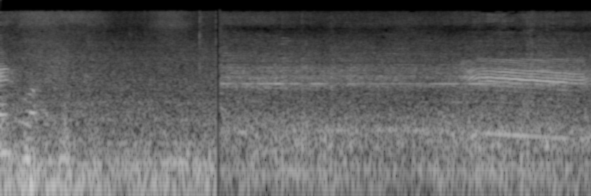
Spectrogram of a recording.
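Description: Low rumble of a moving vehicle, then after a sudden cut a train passing with a steady high whine whose pitch falls slightly near the end as it goes by.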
